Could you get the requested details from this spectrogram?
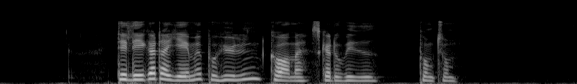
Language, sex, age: Danish, female, 42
